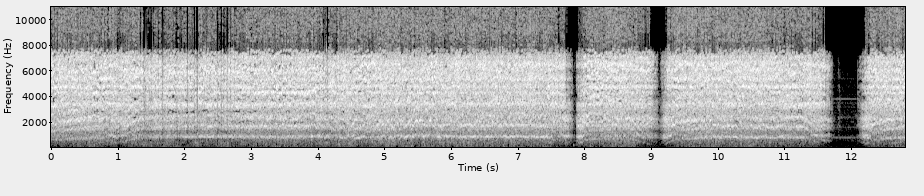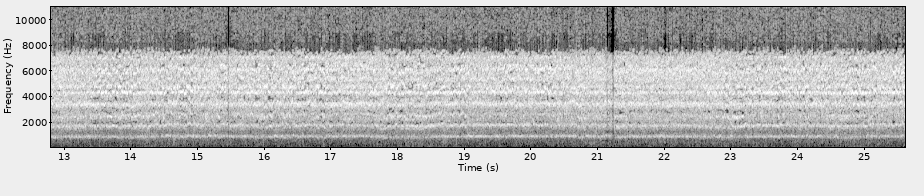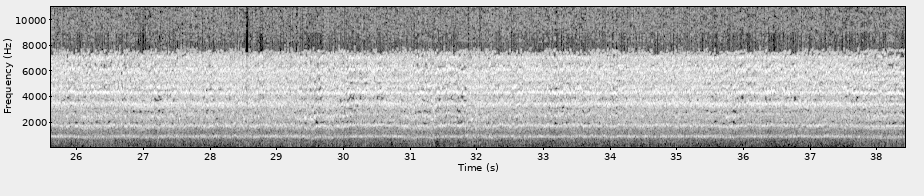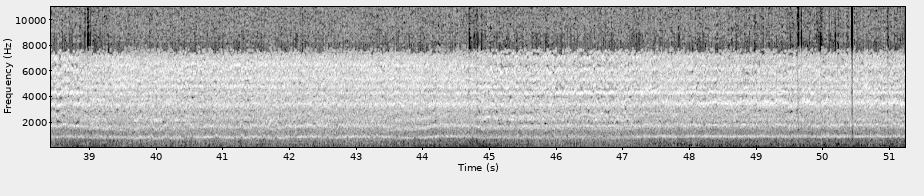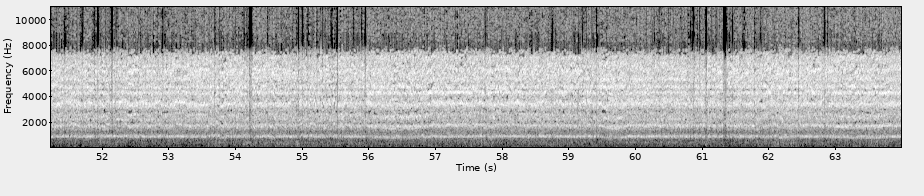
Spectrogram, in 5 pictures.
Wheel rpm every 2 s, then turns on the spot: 160, 220, 210, 190, 120, 150, 170, 220, 230, 220, 230, 230, 230, 220, 230, 220, 230, 230, 230, 210, 190, 200, 210, 220, 240, 230, 230, 240, 230, 230, 230, 230.
none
